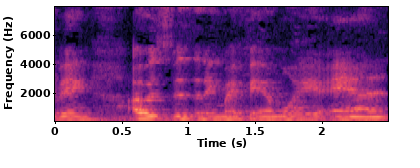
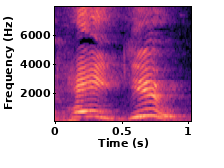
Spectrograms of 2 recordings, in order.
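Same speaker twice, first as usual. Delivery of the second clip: schoolyard taunt; 5 semitones higher than usual. Retold or imitated. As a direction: tease like a bratty schoolkid. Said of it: "They'd be like".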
